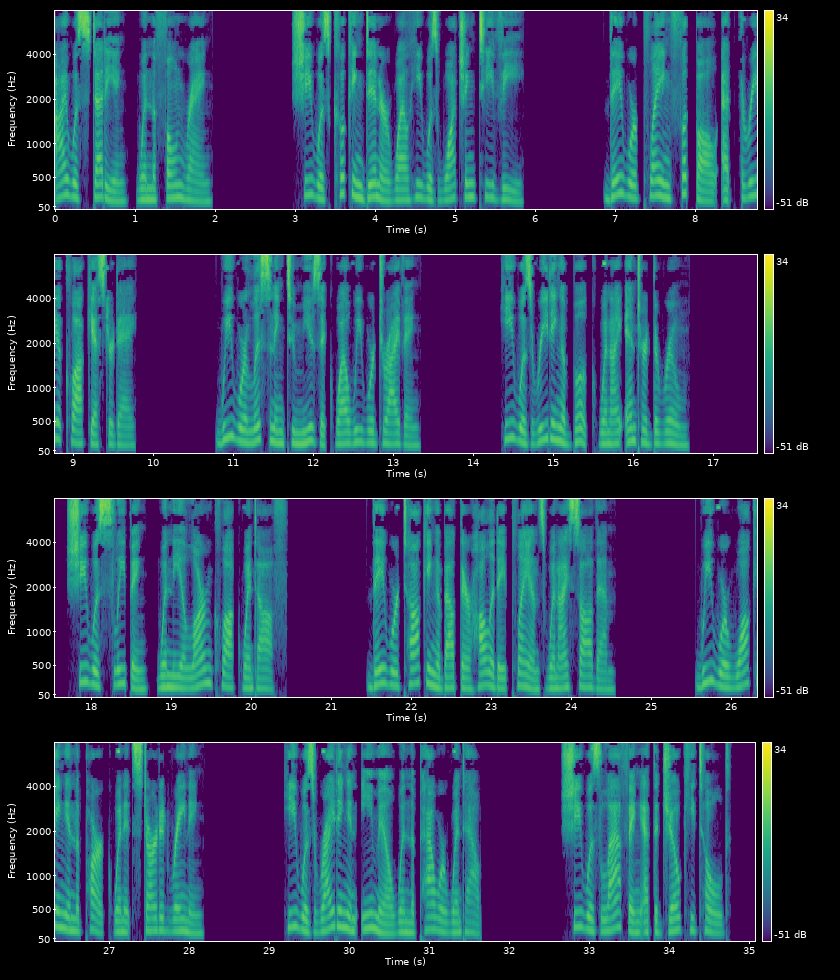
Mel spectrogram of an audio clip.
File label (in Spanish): gramatica clase ingles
